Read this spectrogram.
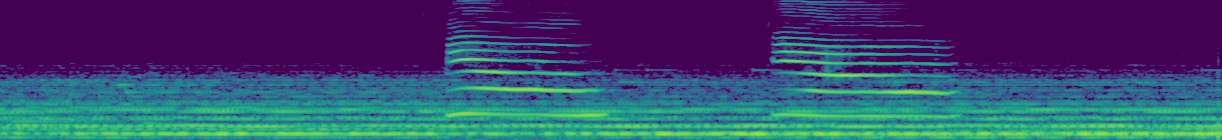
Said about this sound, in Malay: Saya terdengar lagi kucing tu. Kali ni saya terbangun. Dan kali ni dengar bunyi kucing. Tapi slow je. Dia senyaring Semalam. Tapi masih kuatlah bunyi kucing tu.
